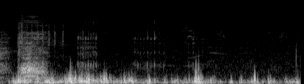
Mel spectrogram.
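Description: A donkey gives a harsh, raspy burst followed by a run of deep, rough grunting pulses.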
